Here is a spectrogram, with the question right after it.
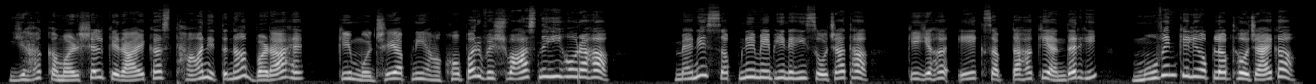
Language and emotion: Hindi, surprised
